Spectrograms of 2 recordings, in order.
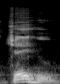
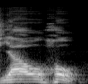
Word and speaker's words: Jehu: The royal name everyone mispronounces today as Jehu is spelled with the single letter Yah as the prefix diminutive form. The king's name is not Jehu. It is Yao-ho, Yao-ho.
